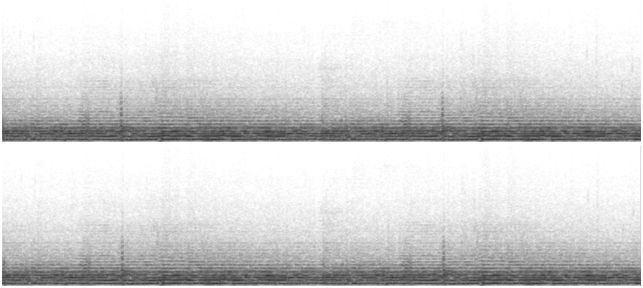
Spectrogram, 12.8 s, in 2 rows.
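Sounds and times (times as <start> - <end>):
synth pad loop: 0.0 - 12.7.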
